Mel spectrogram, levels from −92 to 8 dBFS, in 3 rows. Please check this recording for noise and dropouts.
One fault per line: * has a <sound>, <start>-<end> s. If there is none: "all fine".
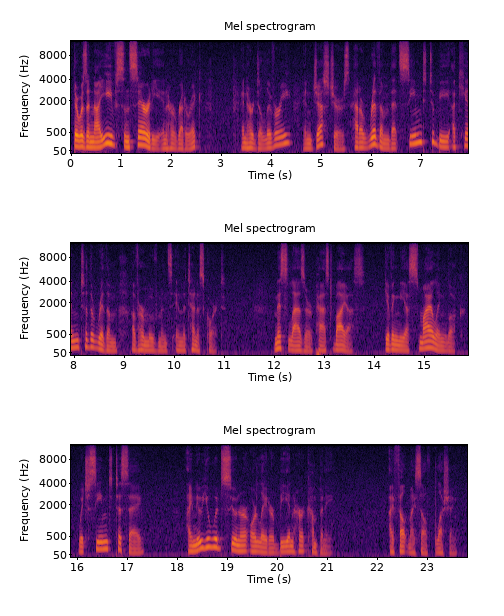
all fine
